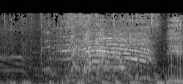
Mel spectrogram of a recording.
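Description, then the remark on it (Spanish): A group of schoolchildren lets out a drawn-out shout together when asked for one, rising and falling over about a second and a half amid a low background rumble. “A ver, un grito.”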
